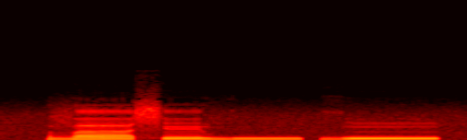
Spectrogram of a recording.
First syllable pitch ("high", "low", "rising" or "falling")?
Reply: falling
